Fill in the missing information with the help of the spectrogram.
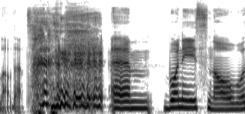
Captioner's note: group laughing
